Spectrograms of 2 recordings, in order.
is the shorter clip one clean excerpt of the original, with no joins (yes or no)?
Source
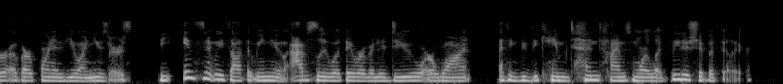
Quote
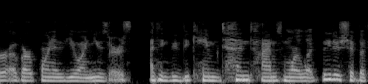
no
